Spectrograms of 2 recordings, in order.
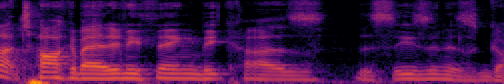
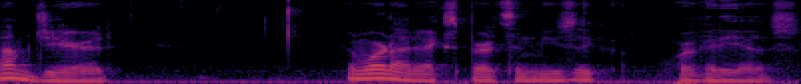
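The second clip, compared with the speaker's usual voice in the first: put-on gloom, very deep, very soft, hushed, depressed; 7 semitones lower, 11 dB quieter than usual. Introducing himself on a podcast, trying to match his co-host's voice: mimicking Travis, sounding depressed. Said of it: "You sound so depressed".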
